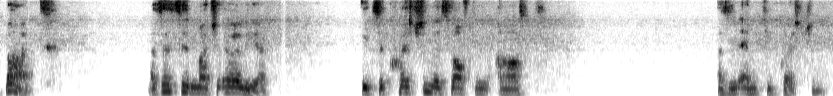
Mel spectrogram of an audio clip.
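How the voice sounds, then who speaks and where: A man presenting a teacher-training webinar, speaking in a halting way with many fillers and restarts. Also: medium pitch, warm tone, husky, poor audio. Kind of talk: webinar lecture.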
